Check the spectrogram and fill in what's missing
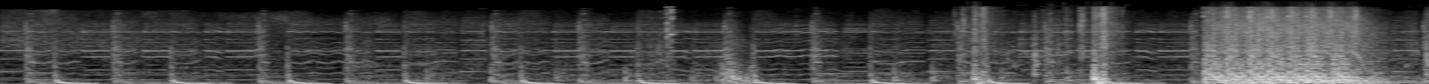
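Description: Rapid gunfire rings out in the online shooter Wolfteam: a steady string of loud, close single shots, then a dense burst near the end.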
